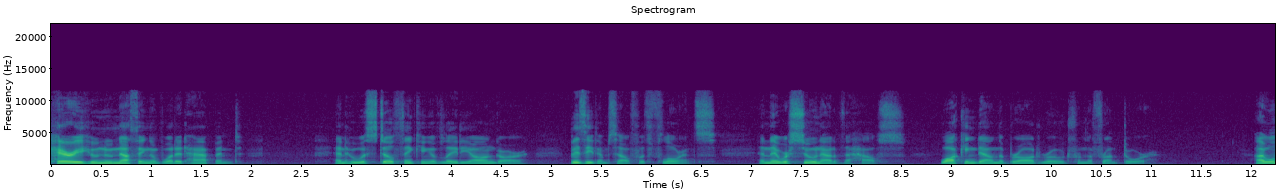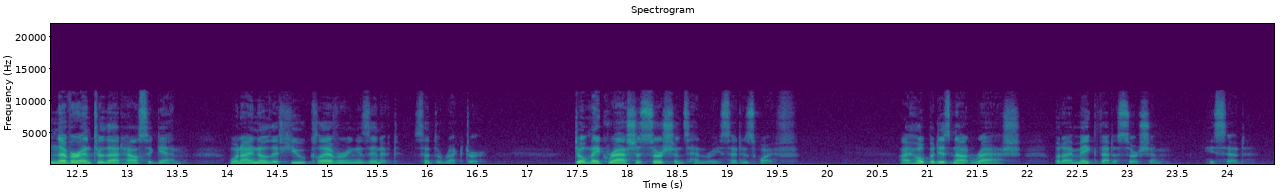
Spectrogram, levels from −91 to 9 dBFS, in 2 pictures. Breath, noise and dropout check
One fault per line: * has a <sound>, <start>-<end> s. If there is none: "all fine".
all fine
